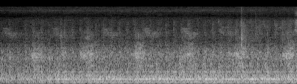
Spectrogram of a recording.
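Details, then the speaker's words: Brastemp BWG 11 kg washing machine, reassembled after repair, spinning empty without clothes: steady even hum with no knocking or banging against the cabinet; normal spin, expected quieter when loaded. "A máquina já montada, tá? Então nós vamos ver aí o funcionamento, ó, ela vazia, sem roupa, e com roupa ainda vai ficar centralizada ainda, né? E vai fazer menos barulho, porque o cesto está ocupado, ó."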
